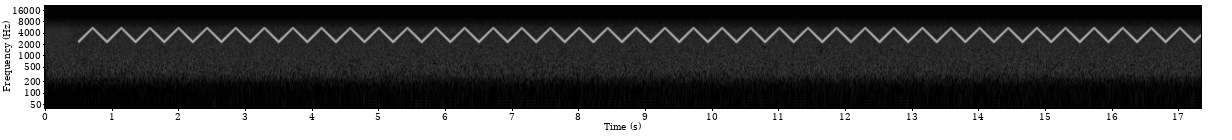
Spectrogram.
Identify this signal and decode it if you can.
A tone that sweeps in pitch again and again. There is no code.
